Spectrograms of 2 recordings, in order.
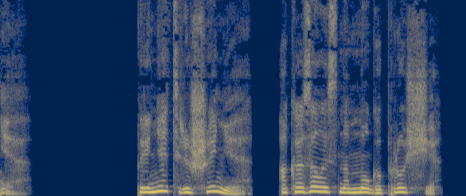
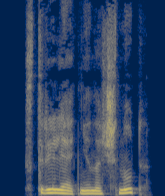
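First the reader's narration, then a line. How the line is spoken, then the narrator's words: Plain question. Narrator (Russian): спросил Леша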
